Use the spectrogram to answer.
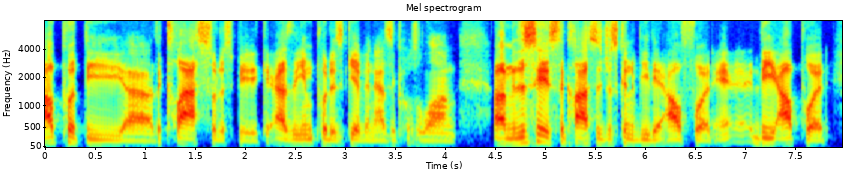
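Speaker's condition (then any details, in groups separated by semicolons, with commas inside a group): No condition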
